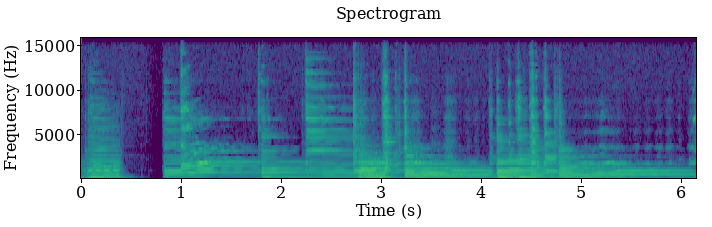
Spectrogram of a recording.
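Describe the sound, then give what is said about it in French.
A square-neck dobro guitar, played horizontally resting on the player's knee and thigh, plays alone, fairly loud: plucked notes ringing out and gliding smoothly between pitches in a slow, sustained phrase. “Moi, celui que je joue, c'est un... On appelle ça en bon français un square neck.”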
